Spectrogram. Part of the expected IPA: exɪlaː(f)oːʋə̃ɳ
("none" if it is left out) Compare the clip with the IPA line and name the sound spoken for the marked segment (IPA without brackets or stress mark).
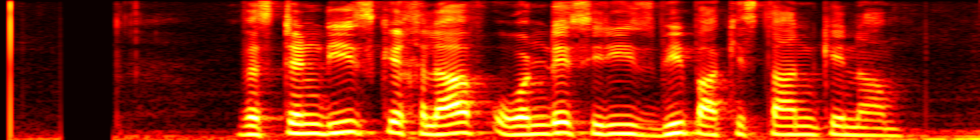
f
